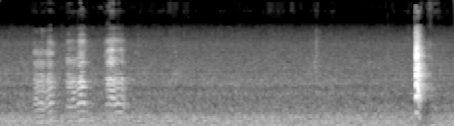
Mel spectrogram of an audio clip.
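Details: A pet male macaw on his owner's bed screams off and on for about two hours, wanting something the owner couldn't work out: a few softer, wavering, voice-like sounds in a quiet room, then one loud, harsh, grating scream near the end.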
